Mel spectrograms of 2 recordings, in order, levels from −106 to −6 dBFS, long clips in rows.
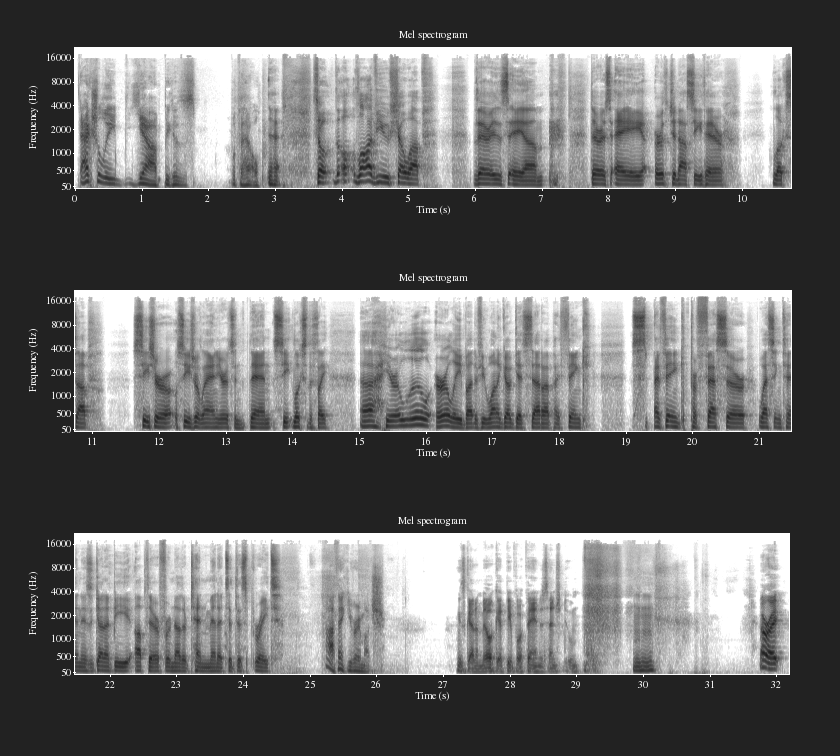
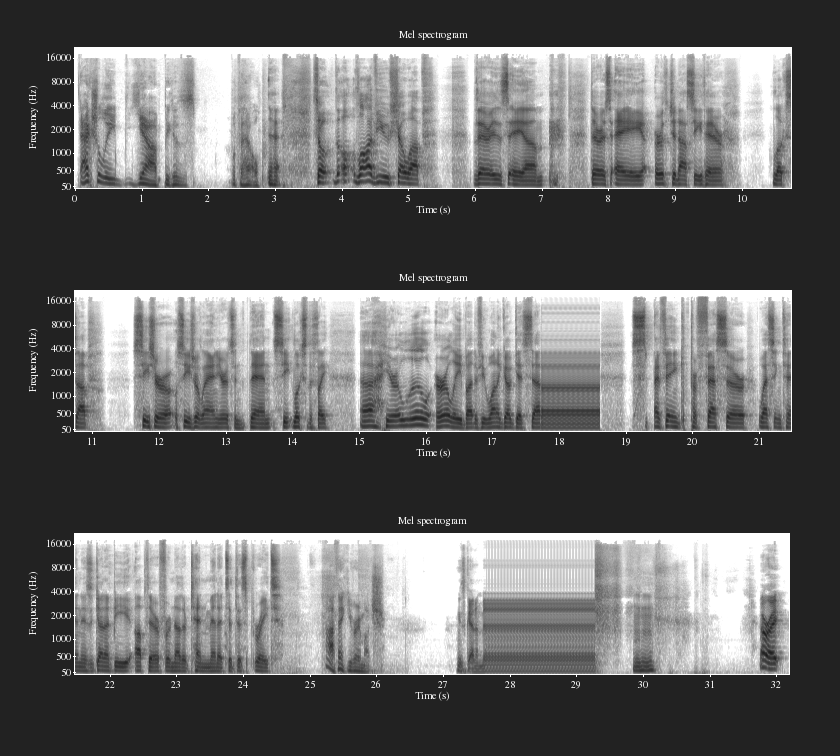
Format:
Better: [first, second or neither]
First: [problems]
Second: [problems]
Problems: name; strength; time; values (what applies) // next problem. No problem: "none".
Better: first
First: none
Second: audio freezing; at 18 s for 1 s and at 28 s for 1.5 s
